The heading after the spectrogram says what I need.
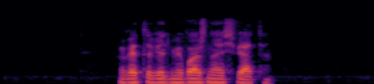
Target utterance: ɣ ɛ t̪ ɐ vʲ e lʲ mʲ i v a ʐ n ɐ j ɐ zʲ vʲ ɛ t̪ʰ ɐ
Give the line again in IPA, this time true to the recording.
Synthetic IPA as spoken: ɣ ɛ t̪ ɐ vʲ e lʲ mʲ i v a ʐ n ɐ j ɐ sʲ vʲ a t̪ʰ ɐ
